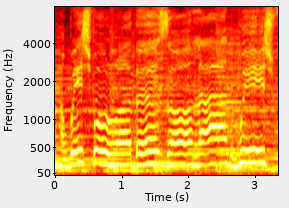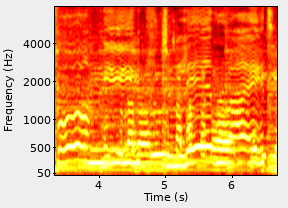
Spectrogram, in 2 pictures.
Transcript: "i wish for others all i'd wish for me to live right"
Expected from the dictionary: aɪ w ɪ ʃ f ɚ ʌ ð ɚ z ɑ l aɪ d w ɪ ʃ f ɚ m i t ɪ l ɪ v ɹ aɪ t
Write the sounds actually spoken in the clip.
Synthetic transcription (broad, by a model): aɪ w ɪ ʃ f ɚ ʌ ð ɚ z ɑ l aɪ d w ɪ ʃ f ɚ m i t ɪ l ɪ v ɹ aɪ t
